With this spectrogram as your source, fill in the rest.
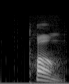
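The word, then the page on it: teng: tone 4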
